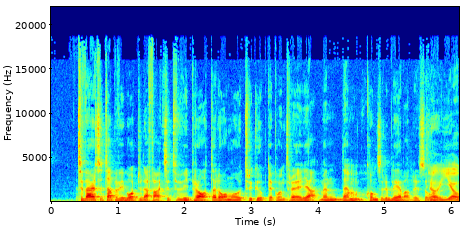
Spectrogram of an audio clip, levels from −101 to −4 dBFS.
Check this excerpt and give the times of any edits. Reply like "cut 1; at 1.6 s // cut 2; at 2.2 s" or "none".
cut 1; at 4.9 s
